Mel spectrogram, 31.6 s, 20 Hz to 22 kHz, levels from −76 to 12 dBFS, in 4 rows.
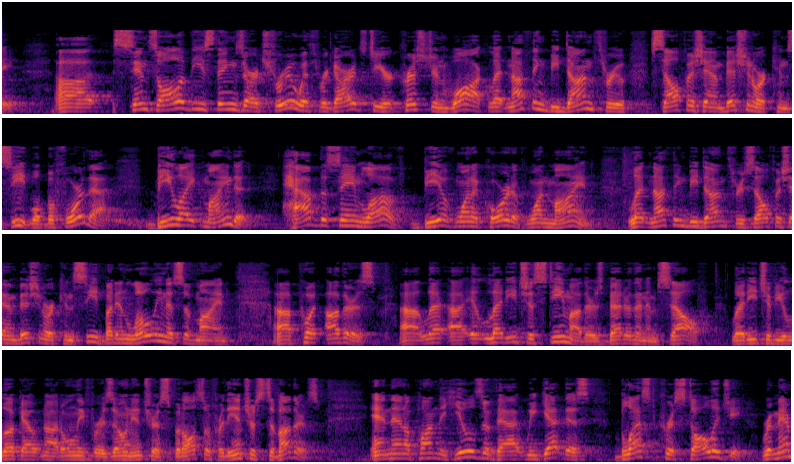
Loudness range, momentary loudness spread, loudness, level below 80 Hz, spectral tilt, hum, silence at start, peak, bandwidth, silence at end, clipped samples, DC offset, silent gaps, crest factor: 1 LU; 5 LU; -20 LUFS; -60 dBFS; -3.5 dB/octave; none; 0 s; 0 dBFS; 8 kHz; 0 s; under 0.1%; under 0.1%; none; 20 dB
